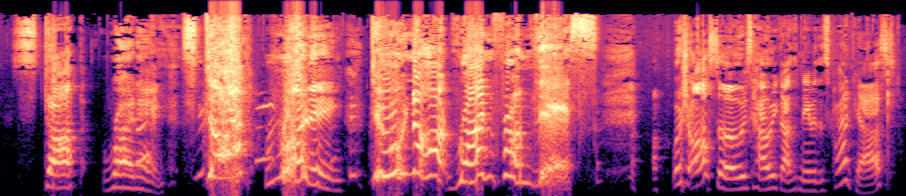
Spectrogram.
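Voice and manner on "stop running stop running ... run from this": full-blast drawn-out shout, each word stretched; imitated yelling. Co-host mimics ghost hunter chasing his fleeing friend, yelling. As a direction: bellow it slowly as a command, rising in pitch. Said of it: "Zach is running behind him, going".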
